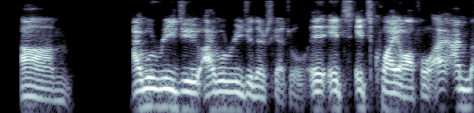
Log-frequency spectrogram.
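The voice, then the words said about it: Stumbling, slurred, jumbled speech. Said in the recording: “I'm slurring my words and I'm messing up my sentences”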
